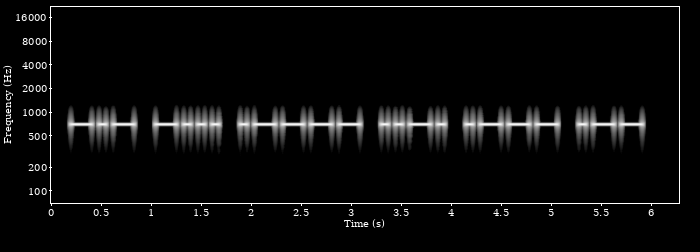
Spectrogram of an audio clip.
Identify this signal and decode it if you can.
Morse code, heard as a keyed tone, about 17 wpm, 700 Hz. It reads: KB1FJW
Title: USA Call Signs - 3x Character Spacing - 17wpm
